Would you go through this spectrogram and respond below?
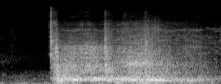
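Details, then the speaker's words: Massey Ferguson 40 tractor woken up for mowing season, choked, battery suspected weak: starter cranks about two seconds with a few uneven chuffs but never catches; owner suspects it is out of fuel. "yeah I'm gonna say it's out of fuel no it's not good that means I gotta go to a gas station"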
